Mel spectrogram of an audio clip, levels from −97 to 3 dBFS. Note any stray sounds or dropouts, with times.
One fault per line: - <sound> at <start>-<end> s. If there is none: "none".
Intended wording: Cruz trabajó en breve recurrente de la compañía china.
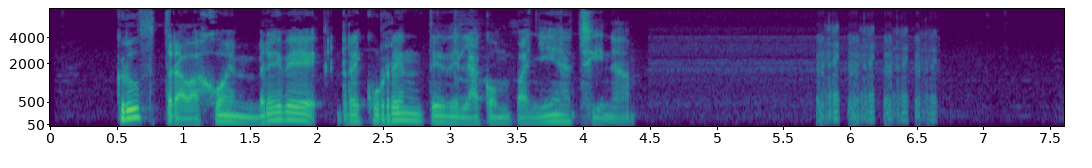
- laugh at 5.7-6.7 s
